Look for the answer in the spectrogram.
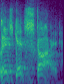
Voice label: let's get started male; Voice; introductions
